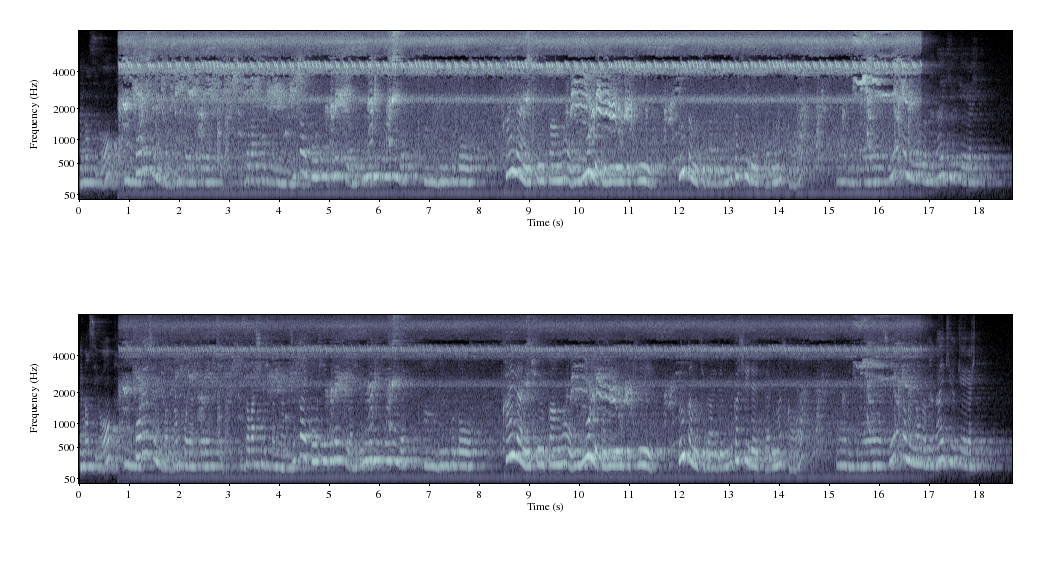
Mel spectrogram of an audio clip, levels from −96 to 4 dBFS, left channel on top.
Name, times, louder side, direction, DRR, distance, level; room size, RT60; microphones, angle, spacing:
voice 1, 0.0-2.9 3.2-6.6 15.1-17.9, right 2 dB, 65° right, 5 dB, 2.3 m, -30 dB
sound 1, 0.8-16.8, left 13 dB, 75° left, 0.6 m, -25 dB
voice 2, 0.9-1.2 6.9-7.9 8.5-11.5 12.0-14.5, right 1 dB, 15° right, 6 dB, 0.9 m, -27 dB
20.5 x 19.0 x 7.9 m, 2.4 s
head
